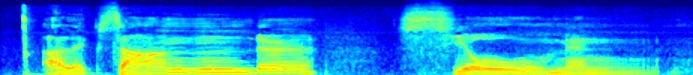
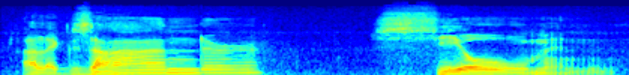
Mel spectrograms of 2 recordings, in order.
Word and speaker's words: Alexander: Alexander Siomen. Alexander Siomen.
